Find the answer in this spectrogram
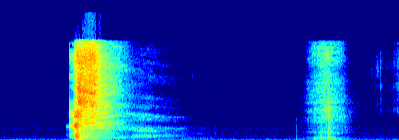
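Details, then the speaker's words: Sneeze from a rapid-sneeze compilation: one loud, explosive sneeze, then a short, softer burst of breath. "uh moving things around makes me sneeze"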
